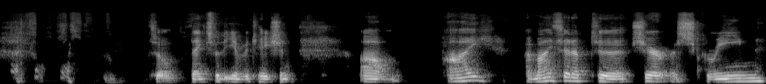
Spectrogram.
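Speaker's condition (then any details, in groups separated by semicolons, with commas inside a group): No condition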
